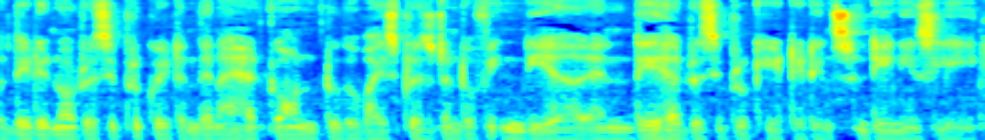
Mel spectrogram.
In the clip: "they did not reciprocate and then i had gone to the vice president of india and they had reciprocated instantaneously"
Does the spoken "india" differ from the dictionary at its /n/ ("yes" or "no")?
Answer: no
